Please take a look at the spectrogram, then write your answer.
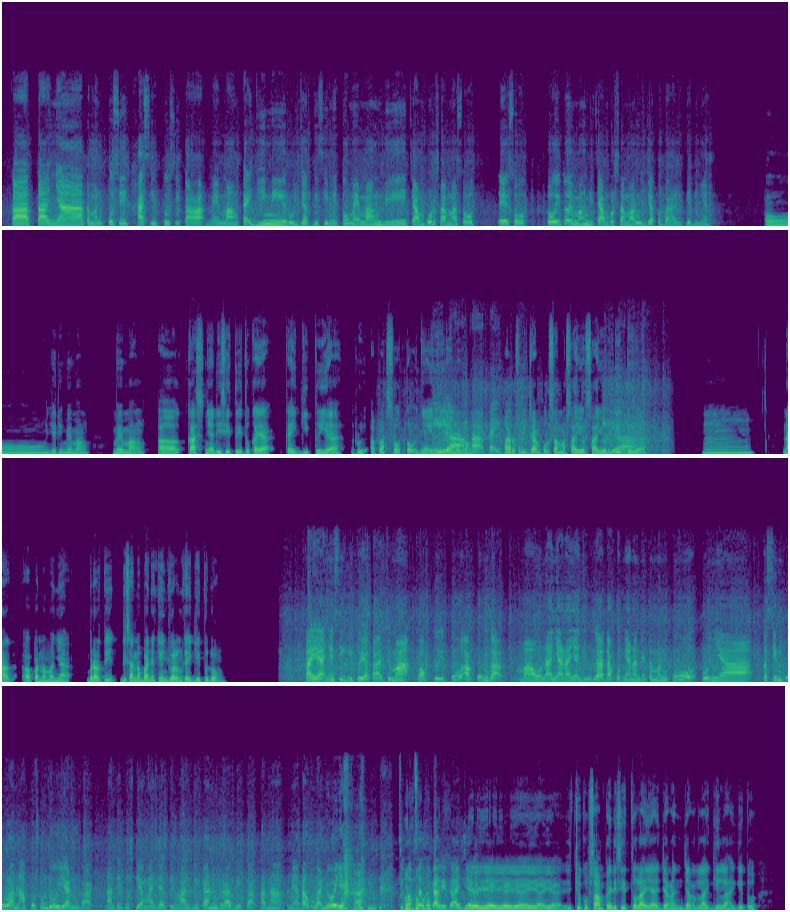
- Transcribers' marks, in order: static; other background noise; laughing while speaking: "doyan"; laughing while speaking: "Oh"
- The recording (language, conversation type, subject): Indonesian, podcast, Ceritakan pengalaman Anda saat mencoba makanan lokal yang membuat Anda kaget?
